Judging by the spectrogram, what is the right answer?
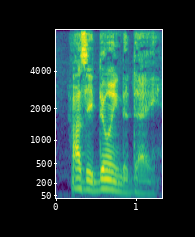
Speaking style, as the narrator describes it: asked

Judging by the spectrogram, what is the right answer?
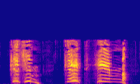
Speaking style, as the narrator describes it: screamed Umbridge

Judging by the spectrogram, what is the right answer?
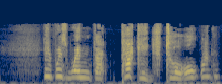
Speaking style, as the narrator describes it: sobbed Leanne

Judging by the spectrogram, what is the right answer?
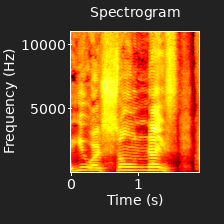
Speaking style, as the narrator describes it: cried Benny

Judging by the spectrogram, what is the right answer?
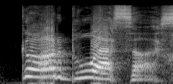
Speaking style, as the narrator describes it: Billy roared with all his might

